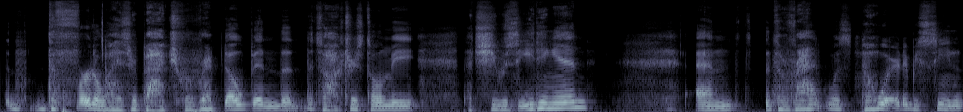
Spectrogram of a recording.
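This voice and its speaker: Man acting a slow, halting, distraught young man. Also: fairly high pitch, a little mellow, husky. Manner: halting, stammering, trailing off and restarting. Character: distraught, grieving young man confessing a frightening, unbelievable story. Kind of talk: audio roleplay confession monologue.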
